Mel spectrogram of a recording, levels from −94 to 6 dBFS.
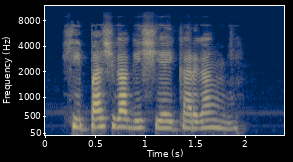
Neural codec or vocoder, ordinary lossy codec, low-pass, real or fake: none; Opus, 24 kbps; 7.2 kHz; real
